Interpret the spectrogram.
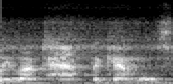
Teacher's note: when he's listing the number of camels we see that he's rising on each one because he's not done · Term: rising intonation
